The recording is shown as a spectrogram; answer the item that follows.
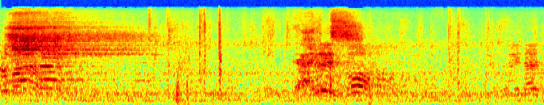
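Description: Kickboxing arena ambience: faint voices calling out from around the ring, with a couple of short sharp knocks about a second and a half in.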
